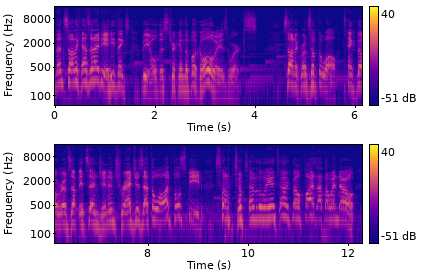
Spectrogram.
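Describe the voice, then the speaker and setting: A man's voice: sits high, fairly quick, vocal fry, pushed and bright. A man giving a comic dramatic read-aloud on a livestream, playful and prone to breaking into laughter. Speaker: streamer reading fan fiction. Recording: background music behind the voice. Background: music.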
